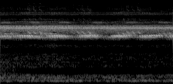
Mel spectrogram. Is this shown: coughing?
no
